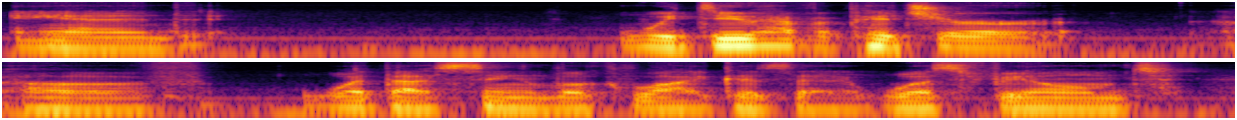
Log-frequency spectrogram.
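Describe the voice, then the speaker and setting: A man hosting a film-fan video series, talking casually in a halting, rambling way and often correcting himself. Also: lowish voice, fairly even intonation, slight background noise.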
